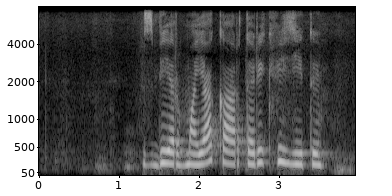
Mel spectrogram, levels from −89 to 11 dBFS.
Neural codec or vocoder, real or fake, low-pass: none; real; 7.2 kHz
